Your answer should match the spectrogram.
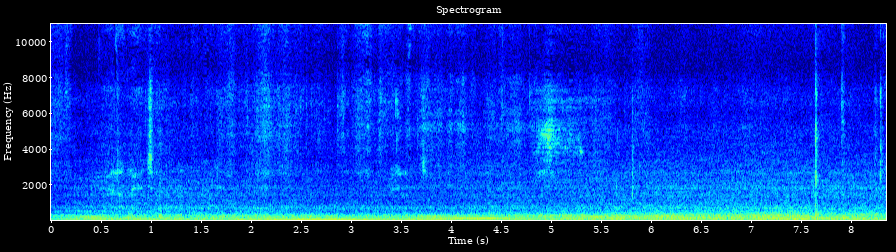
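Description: Car engine and road rumble heard from inside the cabin while driving, a steady low drone with engine tones that shift slowly in pitch.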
